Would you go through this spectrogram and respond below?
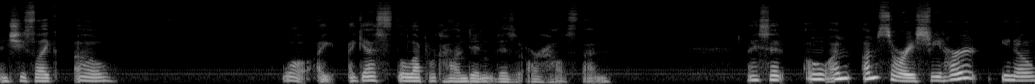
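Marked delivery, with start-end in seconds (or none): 0.7-6.1 mock sad, somber tone, much quieter. A mother retells her child's words after she came out of the kitchen, imitating a sad, somber voice. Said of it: "She's now super sad and somber".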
